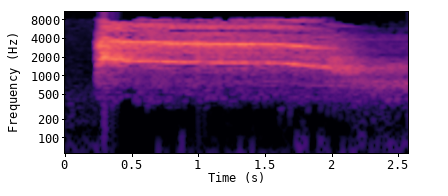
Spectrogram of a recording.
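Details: Barn owl, the white-faced owl of open prairie habitat in Texas, gives one long, harsh, hissing screech of about two seconds, starting abruptly, then slowly fading and sagging slightly in pitch; barn owl.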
